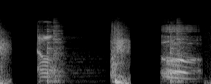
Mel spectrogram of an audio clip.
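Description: A banging sound effect: four short, sharp hits about half a second apart.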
